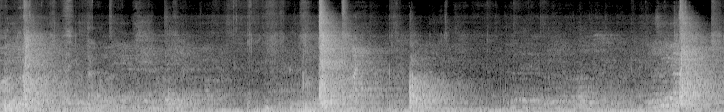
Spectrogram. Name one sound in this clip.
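A cricket bat strikes a ball with a sharp crack, ringing briefly in an echoing hall.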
